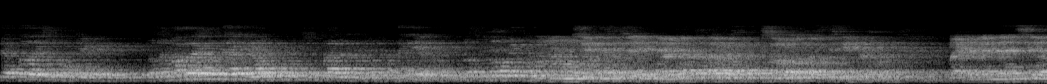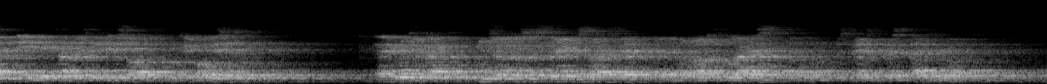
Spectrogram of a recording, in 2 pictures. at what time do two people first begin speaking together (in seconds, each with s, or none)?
5.2 s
